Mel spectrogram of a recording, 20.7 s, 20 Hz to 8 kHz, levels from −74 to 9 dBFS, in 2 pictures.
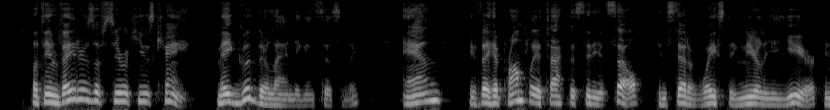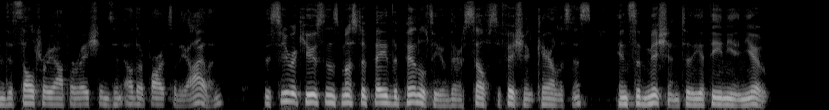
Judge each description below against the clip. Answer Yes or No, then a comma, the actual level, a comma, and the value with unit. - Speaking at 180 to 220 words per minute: No, average, 155 wpm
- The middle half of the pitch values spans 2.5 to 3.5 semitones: No, average, 4.5 semitones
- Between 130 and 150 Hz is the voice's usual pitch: Yes, low, 135 Hz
